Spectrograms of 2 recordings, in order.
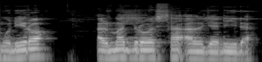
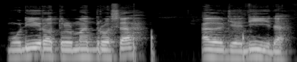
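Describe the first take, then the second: First: It runs on with no pause before the last word. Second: There is a pause before the last word. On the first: The school is the new one. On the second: The headmistress is the new one.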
